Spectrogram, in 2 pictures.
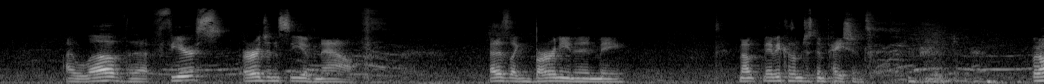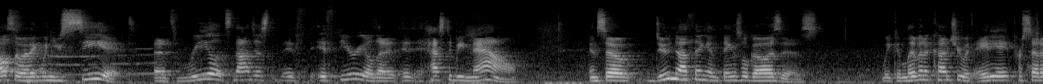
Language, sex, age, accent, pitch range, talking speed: English, male, 30-49, American, 145-200 Hz, 165 wpm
